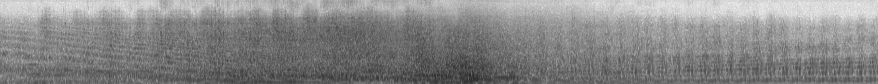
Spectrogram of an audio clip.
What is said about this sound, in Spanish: ¿Sabes de qué están hechos? No. De fibra. ¿Dónde va a aterrizar? El truco es no hacerlo.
